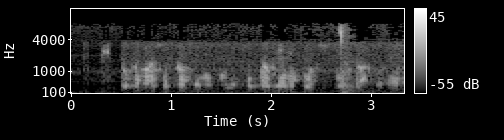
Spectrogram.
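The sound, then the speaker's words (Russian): A radio receiver plays in a caller's room in Askania-Nova, heard over a telephone line during a live call-in broadcast: continuous muffled, tinny talk with a narrow, boxy tone and steady moderate loudness, plus one sharp click near the end. “Сделайте потише радиоприемник, вы слышите нас в телефоне.”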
